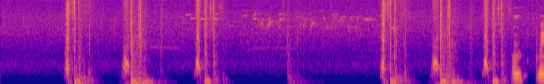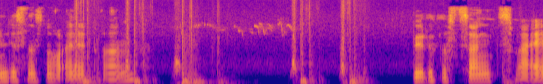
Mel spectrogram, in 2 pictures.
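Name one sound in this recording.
Wooden blocks thud into place one after another.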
